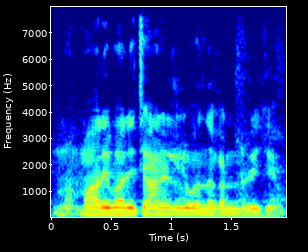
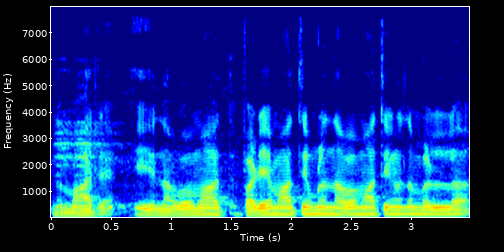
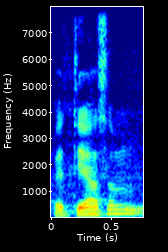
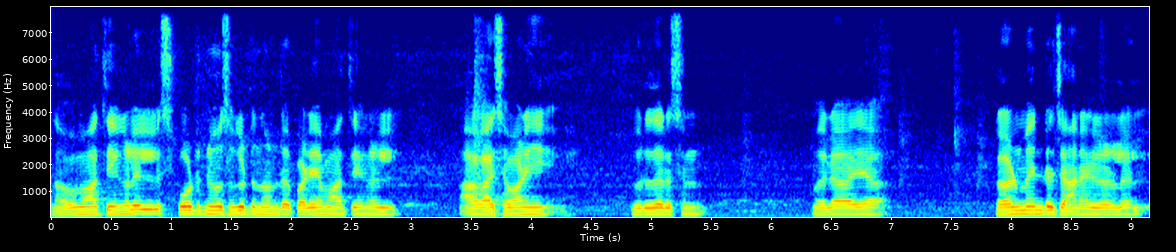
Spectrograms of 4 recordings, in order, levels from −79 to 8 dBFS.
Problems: background sounds at intervals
